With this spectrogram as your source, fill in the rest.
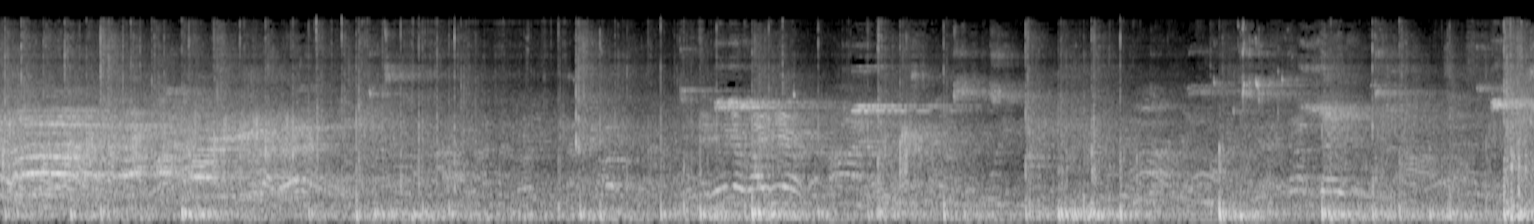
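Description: Players call out and chatter in a large echoing gym.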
